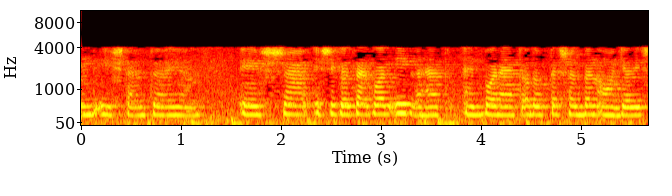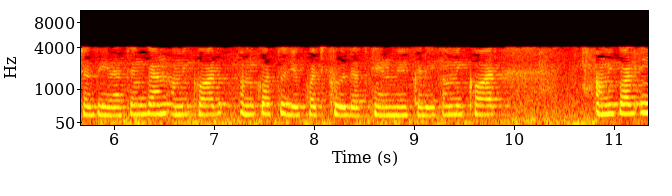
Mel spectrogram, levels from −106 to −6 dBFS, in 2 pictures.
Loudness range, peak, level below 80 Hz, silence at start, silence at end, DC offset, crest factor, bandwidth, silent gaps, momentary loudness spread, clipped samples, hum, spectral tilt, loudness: 2 LU; -16 dBFS; -46 dBFS; 0 s; 0 s; under 0.1%; 16 dB; 4.3 kHz; none; 6 LU; under 0.1%; none; -9 dB/octave; -33 LUFS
